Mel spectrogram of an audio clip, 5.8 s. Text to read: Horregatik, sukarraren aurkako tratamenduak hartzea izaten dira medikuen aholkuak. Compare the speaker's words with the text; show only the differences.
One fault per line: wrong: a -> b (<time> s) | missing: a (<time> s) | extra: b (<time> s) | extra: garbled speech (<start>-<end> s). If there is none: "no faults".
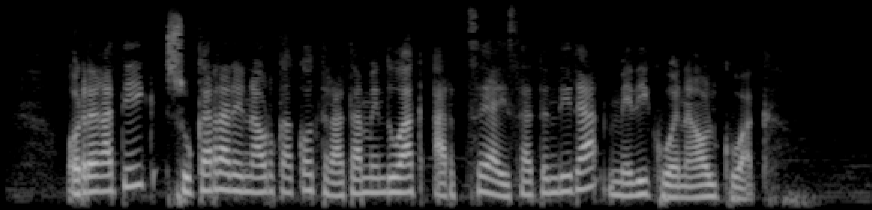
no faults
